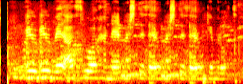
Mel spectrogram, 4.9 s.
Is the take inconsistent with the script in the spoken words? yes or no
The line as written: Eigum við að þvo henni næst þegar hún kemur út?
yes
